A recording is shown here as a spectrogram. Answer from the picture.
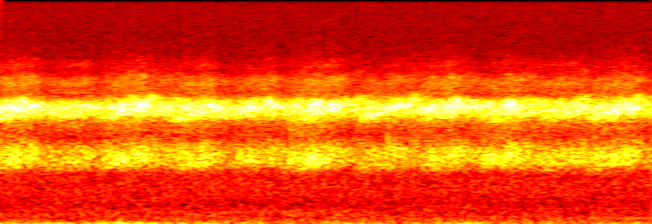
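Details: Numerous frogs croaking in a spring wetland, recorded live without looping: a loud, unbroken, trilling chorus in two high bands with small surges in volume, and nothing else heard.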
